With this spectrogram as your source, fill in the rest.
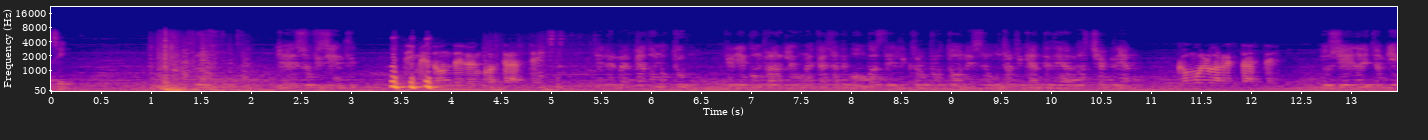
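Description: A young man talks into a headset microphone.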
